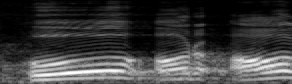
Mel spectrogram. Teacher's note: ओ और औ का उच्चारण स्थान कंठ और ओष्ठ से मिलकर होता है।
